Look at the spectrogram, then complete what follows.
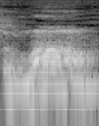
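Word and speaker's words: שלום: And then la and m is pronounced shalam, right? So we got to connect the l and the m making that line. Shalom.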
